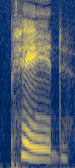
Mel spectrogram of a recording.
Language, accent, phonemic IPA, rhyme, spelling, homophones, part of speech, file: English, US, /peɪd/, -eɪd, paid, payed, verb / adjective, En-us-paid.ogg
- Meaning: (verb) simple past and past participle of pay; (adjective) 1. Not free of charge; costing money 2. Receiving pay 3. For which pay is given 4. Having money (i.e. rich, wealthy, etc.)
